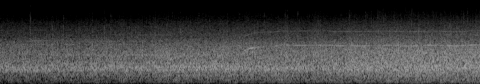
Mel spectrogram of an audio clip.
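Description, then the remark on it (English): Sustained applause from a large stadium crowd at a football match, a minute of applause after the referee stopped the game, a dense wash of clapping that swells slightly and holds steady throughout, with no voices standing out. “here comes a minute of applause for Christian Eriksen”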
